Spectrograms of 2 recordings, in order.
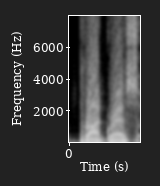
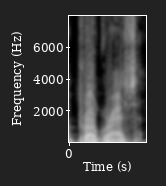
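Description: First: Progress with a short first vowel, PRAH-gress; variant pronunciation. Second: Progress with a long o, PROH-gress; rounded "oh" in the first syllable of progress; alternative pronunciation. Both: Shown as a demonstration. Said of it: "however you wanna say it".

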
